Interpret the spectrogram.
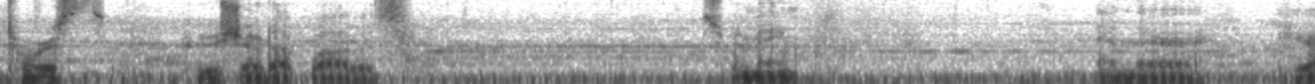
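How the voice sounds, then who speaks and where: A man losing his voice to a cold, chatting in a relaxed, meditative way as he sketches outdoors beside a hot spring. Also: rumbling low. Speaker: art vlogger. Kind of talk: casual travel vlog narration. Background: faint local music.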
